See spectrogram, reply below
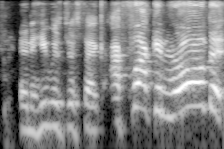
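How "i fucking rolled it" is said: put-on very loud, shrill, high yelled thick Boston accent. Quoting a guy who chirped the group over Zello, thick Boston accent. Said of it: "he had a thick Boston accent".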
